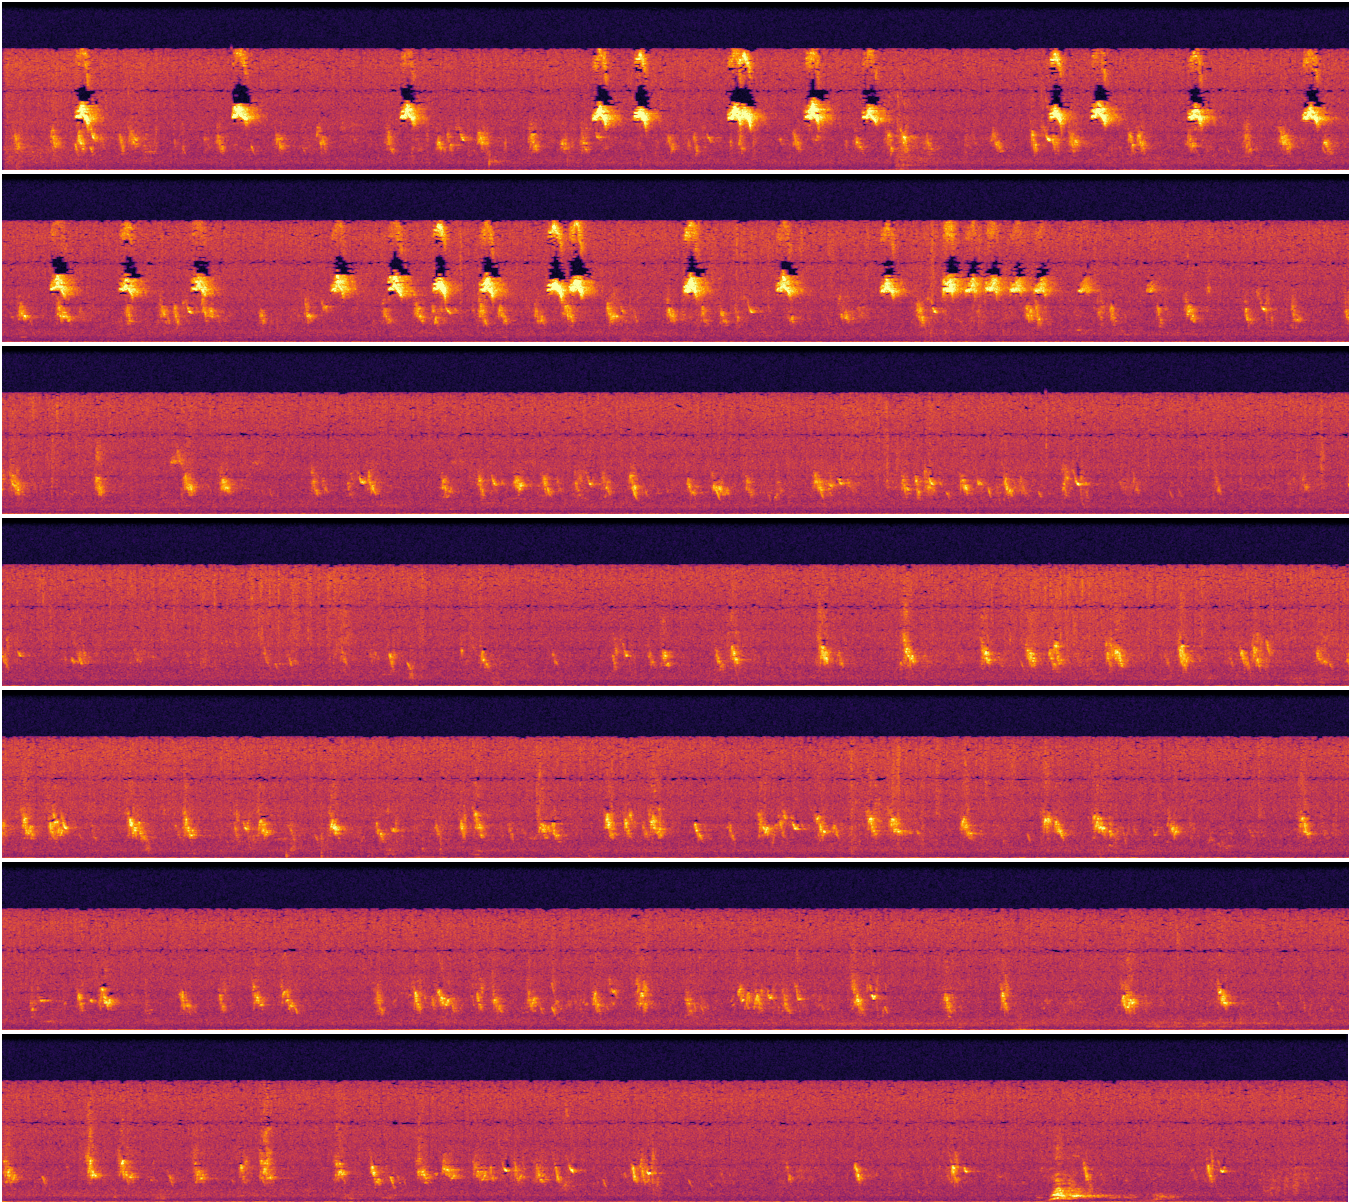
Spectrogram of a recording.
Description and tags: Foley, Street, Village, Birds, Distance Dog
Bird, Birds, Distant, Dog, Nature, Village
